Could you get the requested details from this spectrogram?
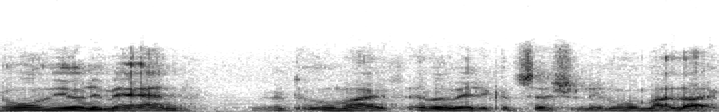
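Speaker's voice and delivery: plain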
